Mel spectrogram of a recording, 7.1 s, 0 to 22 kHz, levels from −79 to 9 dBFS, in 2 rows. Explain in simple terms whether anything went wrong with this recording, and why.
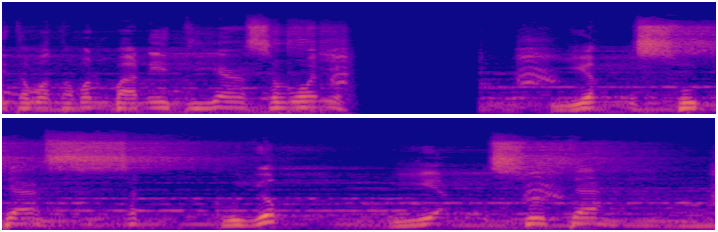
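Around 1.37 to 1.59 s there are three tiny gaps, at 1.37, 1.50 and 1.56 s, each 20 to 40 ms, where the audio smears briefly. That's short concealed packet loss: the receiver guessed the missing bits by stretching what came before.

Right after, from 1.71 to 2.39 s, the sound trails off into a fading buzz or hiss, then goes silent for about half a second before coming back with a chunk missing. That's a long network dropout, likely a connection hiccup.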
